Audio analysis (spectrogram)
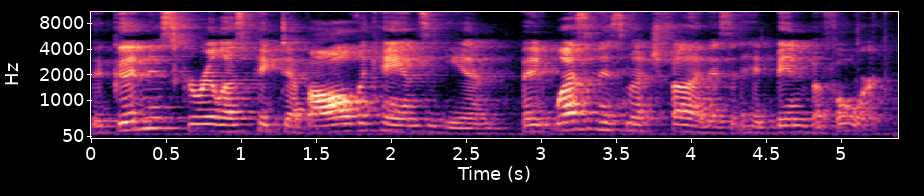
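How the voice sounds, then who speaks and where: Lowish-voiced woman reading in an echoey room. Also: moderate pace. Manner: expressive, addresses young listeners directly. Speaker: story reader for a church. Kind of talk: children's bedtime story read aloud.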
